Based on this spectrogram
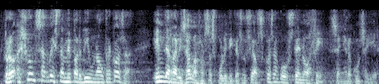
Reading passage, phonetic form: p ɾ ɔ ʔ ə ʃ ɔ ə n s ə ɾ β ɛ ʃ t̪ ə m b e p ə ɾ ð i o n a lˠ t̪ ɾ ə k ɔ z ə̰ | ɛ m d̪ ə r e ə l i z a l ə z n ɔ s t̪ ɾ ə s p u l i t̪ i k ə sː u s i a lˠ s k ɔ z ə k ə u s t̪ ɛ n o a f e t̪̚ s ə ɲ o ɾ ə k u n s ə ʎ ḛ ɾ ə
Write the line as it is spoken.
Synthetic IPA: p ɾ ɔ ʔ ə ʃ ɔ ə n s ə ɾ β ɛ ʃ t̪ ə m b e p ə ɾ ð i u n a lˠ t̪ ɾ ə k ɔ z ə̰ | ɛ m d̪ ə r e ə l i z a l ə z n ɔ s t̪ ɾ ə s p u l i t̪ i k ə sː u s i a lˠ s k ɔ z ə k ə u s t̪ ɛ n o a f e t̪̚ s ə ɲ o ɾ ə k u n s ə ʎ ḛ ɾ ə

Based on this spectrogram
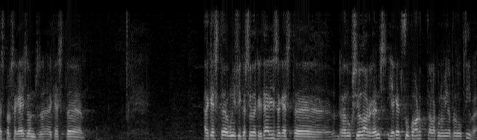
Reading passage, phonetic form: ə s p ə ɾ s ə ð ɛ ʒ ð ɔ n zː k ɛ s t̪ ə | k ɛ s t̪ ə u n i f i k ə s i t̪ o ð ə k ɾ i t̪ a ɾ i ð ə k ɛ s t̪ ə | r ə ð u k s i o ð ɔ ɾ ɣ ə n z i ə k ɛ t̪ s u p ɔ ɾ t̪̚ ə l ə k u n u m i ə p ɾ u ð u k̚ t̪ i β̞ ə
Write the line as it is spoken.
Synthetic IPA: ə s p ə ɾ s ə ɣ ɛ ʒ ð ɔ n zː k ɛ s t̪ ə | k ɛ s t̪ ə u n i f i k ə s i o ð ə k ɾ i t̪ ɛ ɾ i z ə k ɛ s t̪ ə | r ə ð u k s i o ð ɔ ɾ ɣ ə n z i ə k ɛ t̪ s u p ɔ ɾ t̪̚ ə l ə k u n u m i ə p ɾ u ð u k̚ t̪ i β̞ ə

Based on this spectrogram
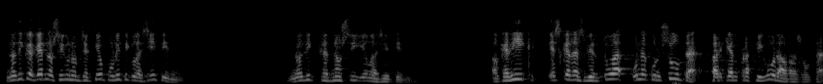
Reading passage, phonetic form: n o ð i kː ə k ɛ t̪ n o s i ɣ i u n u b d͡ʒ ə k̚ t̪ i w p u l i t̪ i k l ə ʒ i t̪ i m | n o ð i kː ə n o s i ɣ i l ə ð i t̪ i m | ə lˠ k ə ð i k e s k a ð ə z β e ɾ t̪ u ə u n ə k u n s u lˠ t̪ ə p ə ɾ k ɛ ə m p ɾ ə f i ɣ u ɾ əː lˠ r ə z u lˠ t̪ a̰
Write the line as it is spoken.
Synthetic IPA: n o ð i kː ə k ɛ t̪ n o s i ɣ i u n u b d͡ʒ ə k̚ t̪ i w p u l i t̪ i k l ə ʒ i t̪ i m | n o ð i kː ə n o s i ɣ i l ə ʒ i t̪ i m | ə lˠ k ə ð i k e s k ə ð ə z β i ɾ t̪ u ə u n ə k u n s u lˠ t̪ ə p ə ɾ k ɛ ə m p ɾ ə f i ɣ u ɾ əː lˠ r ə z u lˠ t̪ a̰

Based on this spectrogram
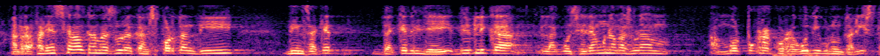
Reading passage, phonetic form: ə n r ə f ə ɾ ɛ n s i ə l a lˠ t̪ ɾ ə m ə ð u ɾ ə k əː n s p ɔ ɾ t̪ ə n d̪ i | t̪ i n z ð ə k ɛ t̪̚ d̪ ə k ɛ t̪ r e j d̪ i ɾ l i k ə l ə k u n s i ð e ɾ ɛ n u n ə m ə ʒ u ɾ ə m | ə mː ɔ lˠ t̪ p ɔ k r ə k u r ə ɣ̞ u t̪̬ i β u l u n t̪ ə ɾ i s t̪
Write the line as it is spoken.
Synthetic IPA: ə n r ə f ə ɾ ɛ n s i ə l a lˠ t̪ ɾ ə m ə z u ɾ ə k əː n s p ɔ ɾ t̪ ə n d̪ i | d̪ i n z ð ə k ɛ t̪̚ d̪ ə k ɛ t̪ ʎ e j d̪ i ɾ l i k ə l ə k u n s i ð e ɾ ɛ m u n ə m ə z u ɾ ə m | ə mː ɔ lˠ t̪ p ɔ k r ə k u r ə ɣ̞ u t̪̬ i β u l u n t̪ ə ɾ i s t̪

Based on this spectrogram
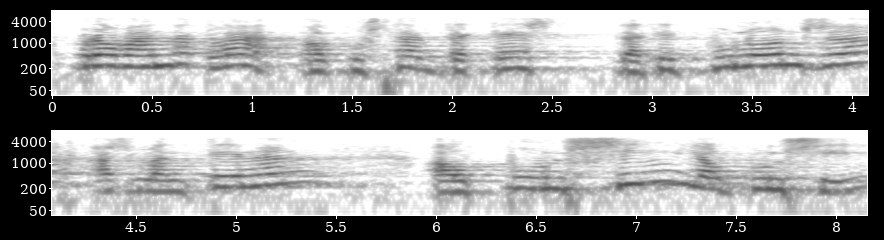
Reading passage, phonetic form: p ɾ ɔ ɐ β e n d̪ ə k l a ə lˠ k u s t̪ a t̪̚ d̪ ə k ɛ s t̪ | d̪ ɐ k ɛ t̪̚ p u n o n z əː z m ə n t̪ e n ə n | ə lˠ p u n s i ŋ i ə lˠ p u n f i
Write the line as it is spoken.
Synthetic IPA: p ɾ ɔ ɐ β a n d̪ ə k l a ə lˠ k u s t̪ a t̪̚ d̪ ə k ɛ s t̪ | d̪ ə k ɛ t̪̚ p u n o n z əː z m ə n t̪ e n ə n | ə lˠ p u n s i ŋ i ə lˠ p u n s i

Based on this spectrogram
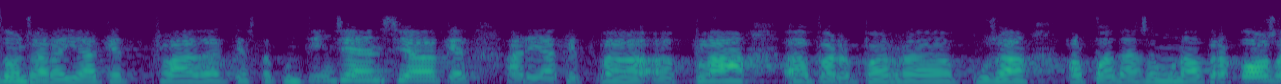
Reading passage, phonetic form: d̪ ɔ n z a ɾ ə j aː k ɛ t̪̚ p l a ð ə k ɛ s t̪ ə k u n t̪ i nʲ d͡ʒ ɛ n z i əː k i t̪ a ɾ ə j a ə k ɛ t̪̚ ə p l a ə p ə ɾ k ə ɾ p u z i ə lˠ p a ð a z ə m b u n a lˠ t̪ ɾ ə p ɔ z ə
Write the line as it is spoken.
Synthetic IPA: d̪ ɔ n z a ɾ ə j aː k ɛ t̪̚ p l a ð ə k ɛ s t̪ ə k u n t̪ i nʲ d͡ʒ ɛ n s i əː k ɛ t̪ a ɾ ə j a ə k ɛ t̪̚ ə p l a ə p ə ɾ p ə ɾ p u z a ə lˠ p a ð a z ə m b u n a lˠ t̪ ɾ ə k ɔ z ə

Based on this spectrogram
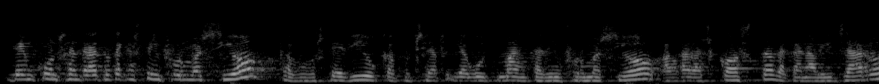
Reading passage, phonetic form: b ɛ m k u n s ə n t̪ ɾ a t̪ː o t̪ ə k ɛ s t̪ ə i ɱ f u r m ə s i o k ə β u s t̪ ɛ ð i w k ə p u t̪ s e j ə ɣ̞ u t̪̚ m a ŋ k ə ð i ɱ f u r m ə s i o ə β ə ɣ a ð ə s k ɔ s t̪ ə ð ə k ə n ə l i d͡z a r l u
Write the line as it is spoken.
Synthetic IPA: b ɛ m k u n s ə n t̪ ɾ a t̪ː o t̪ ə k ɛ s t̪ ə i ɱ f u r m ə s i o k ə β u s t̪ ɛ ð i w k ə p u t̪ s e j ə ɣ̞ u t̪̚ m a ŋ k ə ð i ɱ f u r m ə s i o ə β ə ɣ a ð ə s k ɔ s t̪ ə ð ə k ə n ə l i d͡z a r l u

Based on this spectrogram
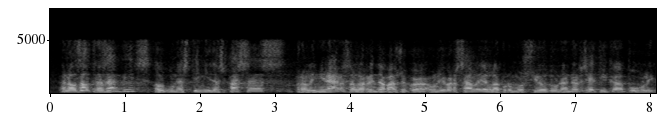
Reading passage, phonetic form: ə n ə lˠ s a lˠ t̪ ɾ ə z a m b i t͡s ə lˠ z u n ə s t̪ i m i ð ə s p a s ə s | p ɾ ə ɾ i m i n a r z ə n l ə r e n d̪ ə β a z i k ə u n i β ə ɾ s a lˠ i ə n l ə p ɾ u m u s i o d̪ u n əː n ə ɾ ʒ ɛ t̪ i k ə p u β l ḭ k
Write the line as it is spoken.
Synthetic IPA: ə n ə lˠ z a lˠ t̪ ɾ ə z a m b i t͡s ə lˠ ɣ u n ə s t̪ i m i ð ə s p a s ə s | p ɾ ə l i m i n a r z ə n l ə r e n d̪ ə β a z i k ə u n i β ə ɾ s a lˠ i ə n l ə p ɾ u m u s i o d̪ u n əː n ə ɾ ʒ ɛ t̪ i k ə p u β l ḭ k

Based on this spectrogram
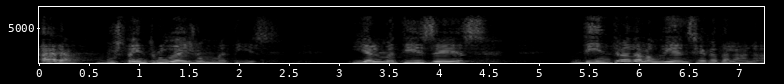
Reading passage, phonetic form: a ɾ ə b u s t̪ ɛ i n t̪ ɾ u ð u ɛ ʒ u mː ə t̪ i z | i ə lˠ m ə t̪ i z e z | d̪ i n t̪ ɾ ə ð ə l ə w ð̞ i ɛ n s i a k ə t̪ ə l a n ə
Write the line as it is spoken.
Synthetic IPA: a ɾ ə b u s t̪ ɛ i n t̪ ɾ u ð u ɛ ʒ u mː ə t̪ i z | i ə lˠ m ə t̪ i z e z | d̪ i n t̪ ɾ ə ð ə l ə w ð̞ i ɛ n s i ə k ə t̪ ə l a n ə

